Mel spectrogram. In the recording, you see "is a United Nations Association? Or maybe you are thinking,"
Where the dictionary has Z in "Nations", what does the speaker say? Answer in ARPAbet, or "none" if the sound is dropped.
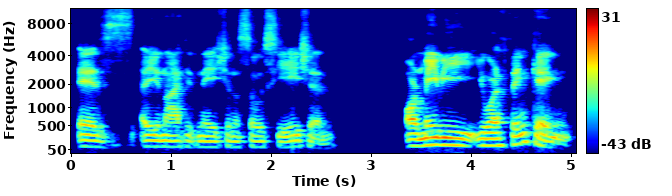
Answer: none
